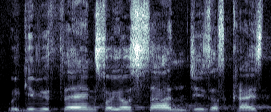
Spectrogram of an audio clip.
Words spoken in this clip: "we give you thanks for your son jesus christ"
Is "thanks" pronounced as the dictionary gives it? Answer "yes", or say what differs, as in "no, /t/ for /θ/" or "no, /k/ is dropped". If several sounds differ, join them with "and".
yes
